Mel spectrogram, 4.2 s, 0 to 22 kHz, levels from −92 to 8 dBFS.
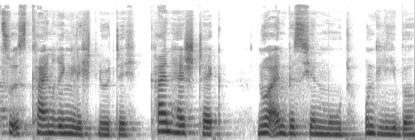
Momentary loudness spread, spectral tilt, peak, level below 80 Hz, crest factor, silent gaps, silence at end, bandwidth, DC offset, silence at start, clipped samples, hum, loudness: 7 LU; -6 dB/octave; -6 dBFS; -58 dBFS; 14 dB; none; 0 s; 19 kHz; under 0.1%; 0 s; under 0.1%; none; -21 LUFS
